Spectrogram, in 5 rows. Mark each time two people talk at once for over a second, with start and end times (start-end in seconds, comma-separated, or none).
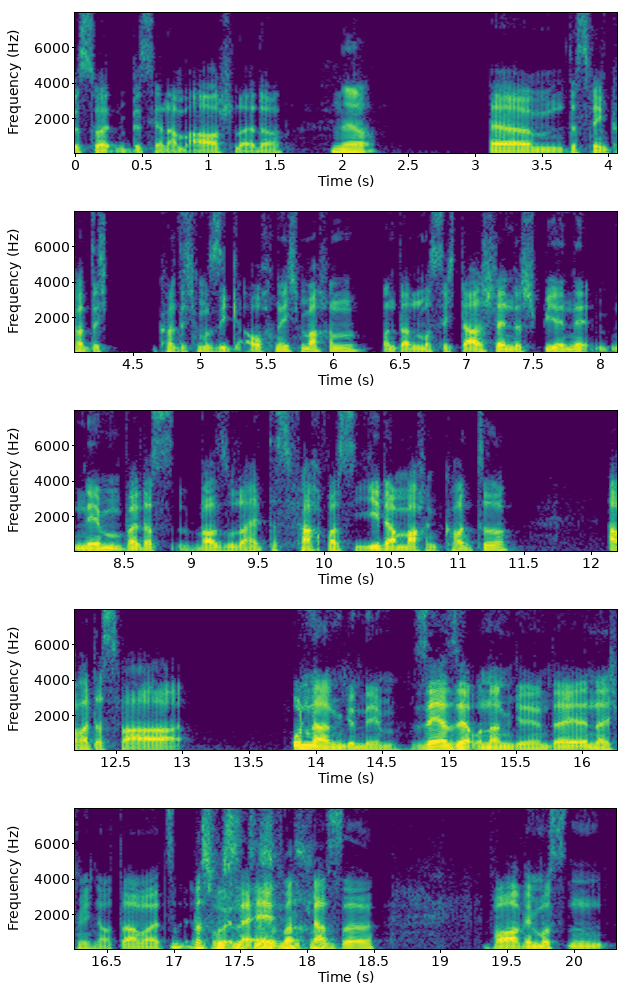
16.9-18.3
